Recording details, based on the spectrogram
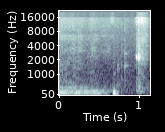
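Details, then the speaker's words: Dog sleeping in the background during a live stream: faint, low rumbling snore, followed by a soft thump and a brief click; snoring. "you can hear her in the background she's snoring"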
